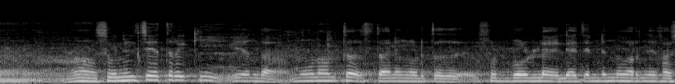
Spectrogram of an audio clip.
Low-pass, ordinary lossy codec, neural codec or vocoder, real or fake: none; none; codec, 16 kHz, 16 kbps, FreqCodec, smaller model; fake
